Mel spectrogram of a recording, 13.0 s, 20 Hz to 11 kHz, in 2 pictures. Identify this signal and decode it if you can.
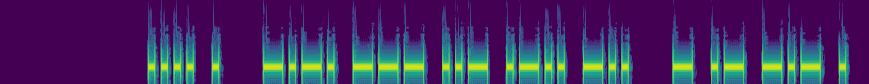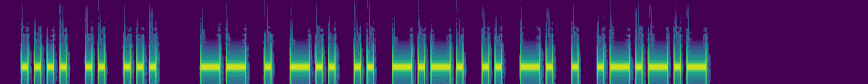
Morse code, heard as a keyed tone, about 25 wpm, 700 Hz. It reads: HE COULD TAKE HIS MEDICINE.
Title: Sentences from Top 900 Words 25wpm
